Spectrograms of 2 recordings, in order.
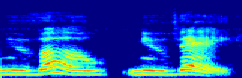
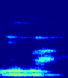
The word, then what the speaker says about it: nouveau: She was doing a double wedding ring and she was pronouncing nouveau. As it was just so cute how she was doing it. And then I think somebody corrected her and said it's nouveau.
